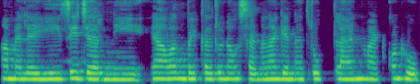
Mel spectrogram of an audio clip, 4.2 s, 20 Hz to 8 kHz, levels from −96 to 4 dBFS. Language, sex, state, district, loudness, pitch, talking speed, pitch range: Kannada, female, Karnataka, Mysore, -15 LUFS, 210 Hz, 185 wpm, 205-215 Hz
